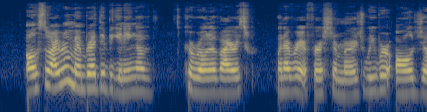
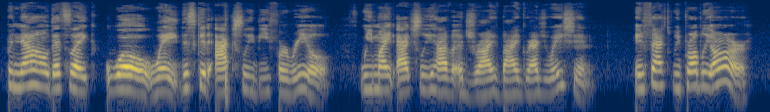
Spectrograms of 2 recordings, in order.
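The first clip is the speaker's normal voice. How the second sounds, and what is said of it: Loud, yelling voice. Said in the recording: “I'm yelling.”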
